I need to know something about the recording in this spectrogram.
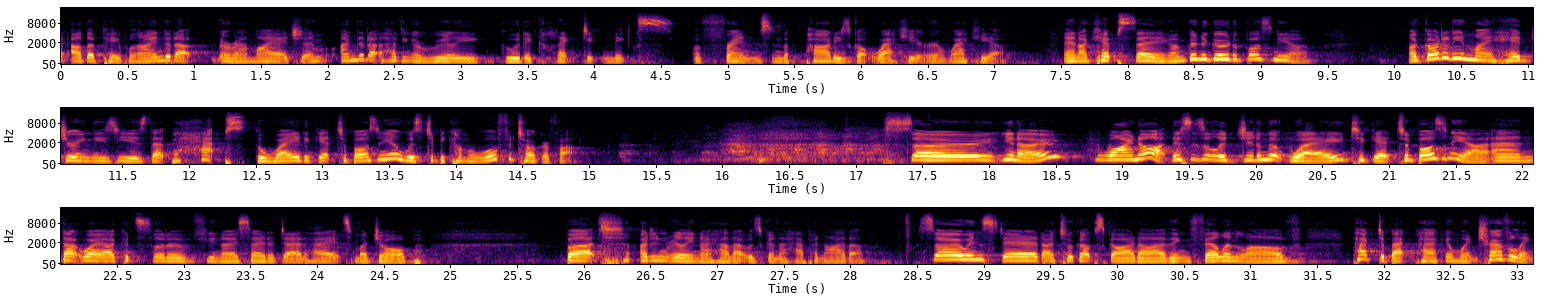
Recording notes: These stories were originally performed at SPUN, a live storytelling night held in Darwin. Present a night of vulnerable storytelling in front of a live audience. With live music.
